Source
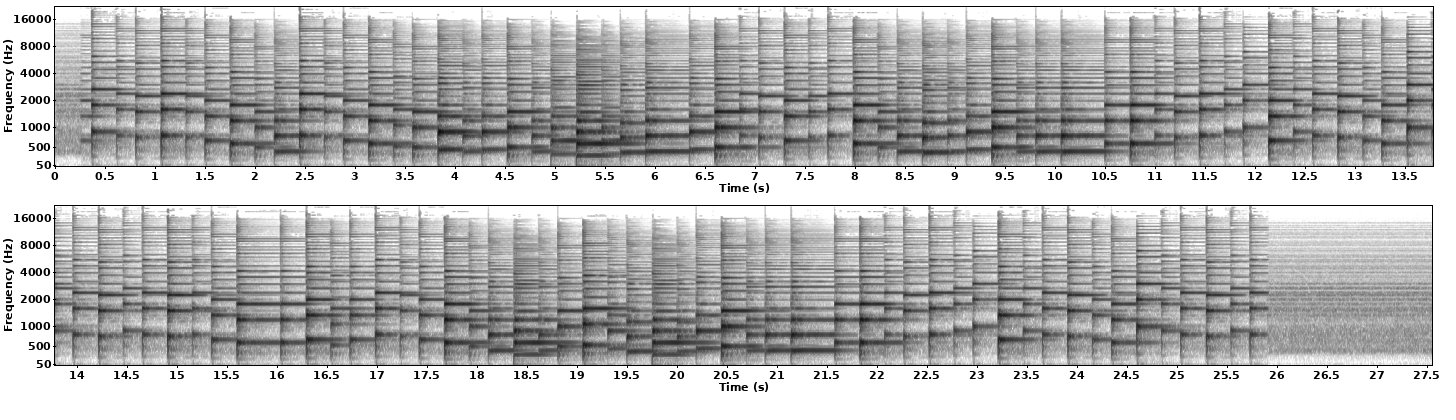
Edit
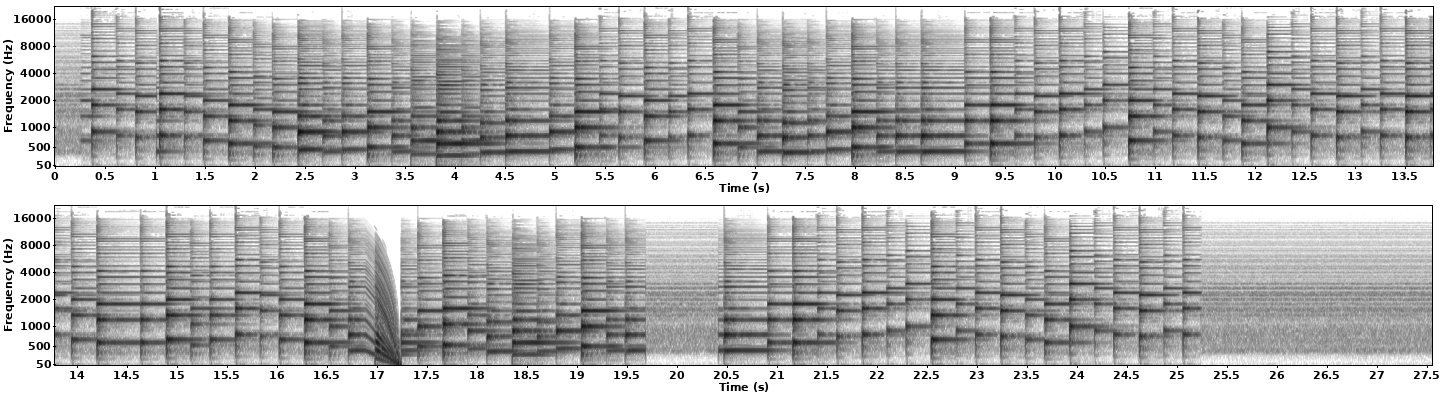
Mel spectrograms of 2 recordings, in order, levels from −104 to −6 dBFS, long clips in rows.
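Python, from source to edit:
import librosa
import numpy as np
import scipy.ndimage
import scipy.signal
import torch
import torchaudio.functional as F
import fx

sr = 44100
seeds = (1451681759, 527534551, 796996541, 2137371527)

y = fx.edit(x, sr, fx.cut(start_s=1.01, length_s=1.4),
    fx.tape_stop(start_s=18.28, length_s=0.36),
    fx.insert_room_tone(at_s=21.08, length_s=0.73), tone=tone)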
